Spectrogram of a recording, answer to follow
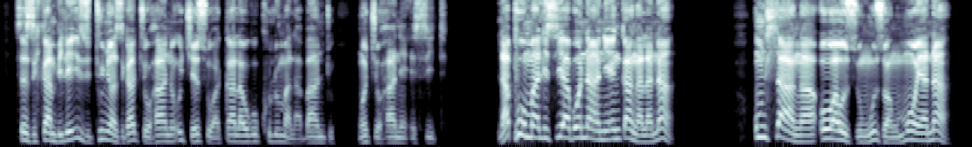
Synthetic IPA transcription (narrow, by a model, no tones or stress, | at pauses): sezixambʱilɛizitʰuɲwaziɣad̥ʒ̥ʱɔhanɛud̥ʒ̥ʱesuwaǃalauɣukʰulumalaβantʼu | ŋɔd̥ʒ̥ʱɔhanɛʔesiːtʰi̥ | lapʰumalisijaβɔnaniɛŋkʼaŋalana | um̩ɬaŋaʔɔwawuzuŋuzwaŋumɔjana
